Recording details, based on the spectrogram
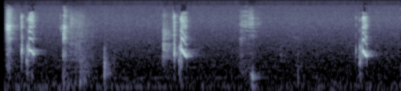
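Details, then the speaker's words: Infant who gets hiccups every time she eats: repeated short, sharp squeaky gulps with soft breaths between, about one every few seconds, in a quiet room: hiccups. "gets the hiccups every time she eats. And this is what we get to hear."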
